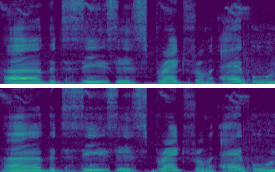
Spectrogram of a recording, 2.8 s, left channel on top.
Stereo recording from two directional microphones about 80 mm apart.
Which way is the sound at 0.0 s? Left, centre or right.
Left.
